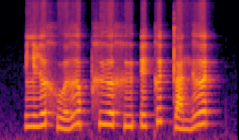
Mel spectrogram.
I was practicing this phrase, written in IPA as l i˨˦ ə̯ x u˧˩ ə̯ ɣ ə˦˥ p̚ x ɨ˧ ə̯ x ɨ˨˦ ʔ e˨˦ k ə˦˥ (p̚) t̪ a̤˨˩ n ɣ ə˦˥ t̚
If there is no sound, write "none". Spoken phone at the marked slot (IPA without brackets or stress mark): t̚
